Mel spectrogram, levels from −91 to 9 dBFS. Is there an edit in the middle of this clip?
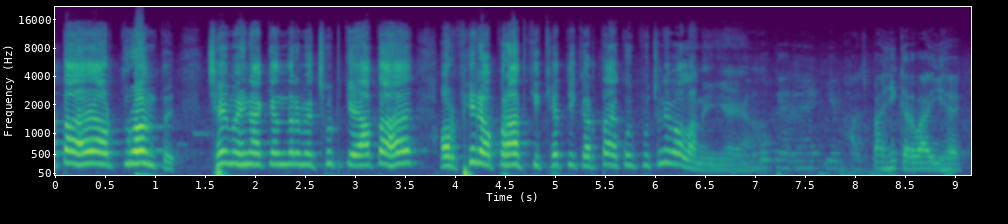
no; 0 cuts

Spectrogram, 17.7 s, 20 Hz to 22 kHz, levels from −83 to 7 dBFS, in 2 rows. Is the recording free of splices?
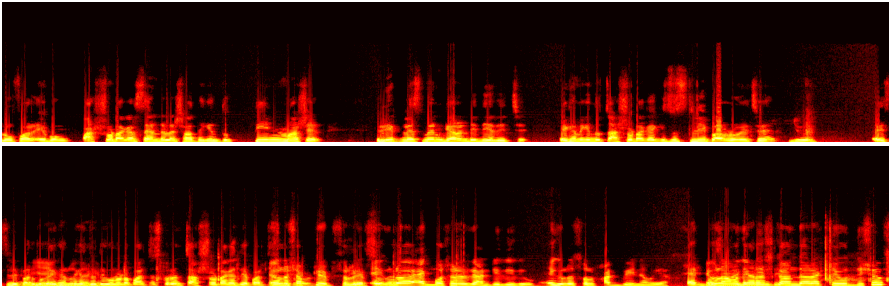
yes; 0 cuts

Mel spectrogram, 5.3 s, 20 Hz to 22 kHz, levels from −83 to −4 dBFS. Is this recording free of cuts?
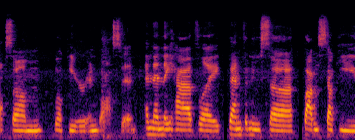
no; 4 cuts; at 1.0 s, 2.1 s, 3.3 s, 4.4 s

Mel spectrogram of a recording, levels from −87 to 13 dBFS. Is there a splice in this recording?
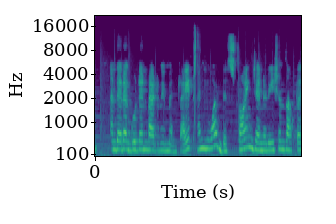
yes; 1 cut; at 2.0 s

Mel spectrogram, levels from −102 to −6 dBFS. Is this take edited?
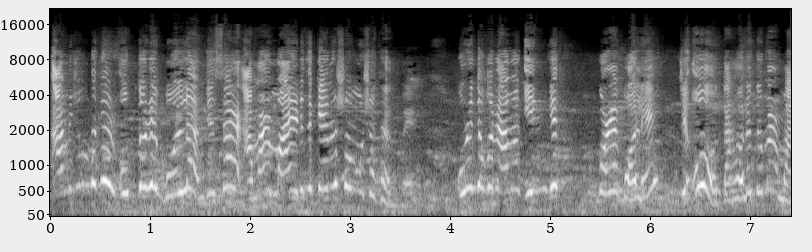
yes; 1 cut; at 4.7 s

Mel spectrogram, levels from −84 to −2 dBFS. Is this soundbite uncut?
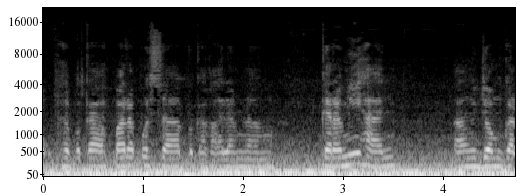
yes; 0 cuts

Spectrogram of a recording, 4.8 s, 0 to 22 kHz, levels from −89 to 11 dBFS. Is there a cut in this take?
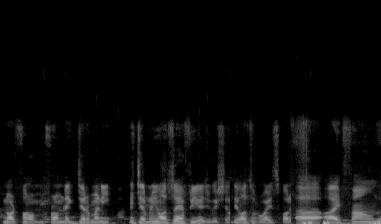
yes; 2 cuts; at 2.7 s, 3.7 s

